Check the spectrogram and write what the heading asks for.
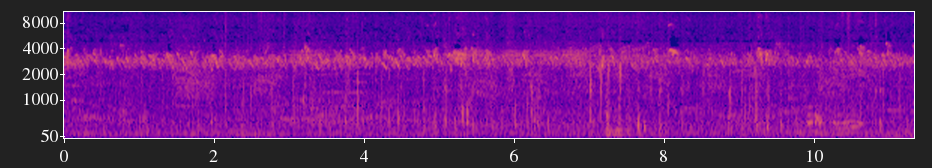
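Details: Many baby chicks chirping together, an unbroken carpet of high, quick peeps, with occasional sharper clicks and taps and a faint murmur of other sounds beneath.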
